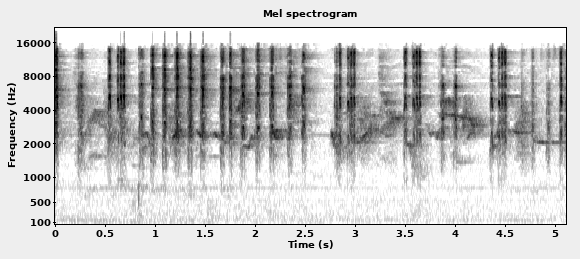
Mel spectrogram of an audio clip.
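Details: Quick groups of sharp, bright ticking notes from a velvet-fronted nuthatch, used for teaching other birds, pausing briefly midway, with faint slurred whistles underneath.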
